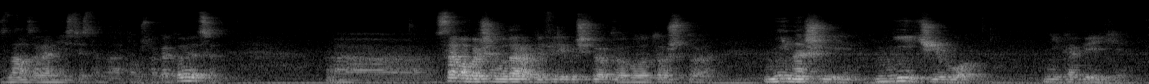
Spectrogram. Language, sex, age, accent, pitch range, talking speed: Russian, male, 40-59, native, 105-125 Hz, 110 wpm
